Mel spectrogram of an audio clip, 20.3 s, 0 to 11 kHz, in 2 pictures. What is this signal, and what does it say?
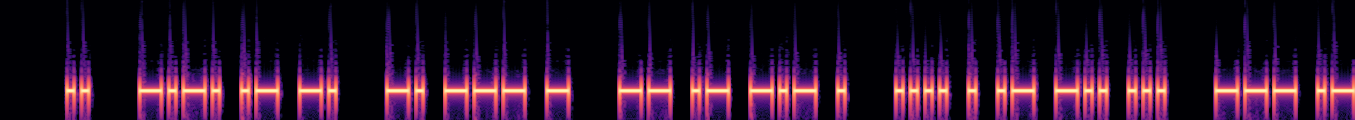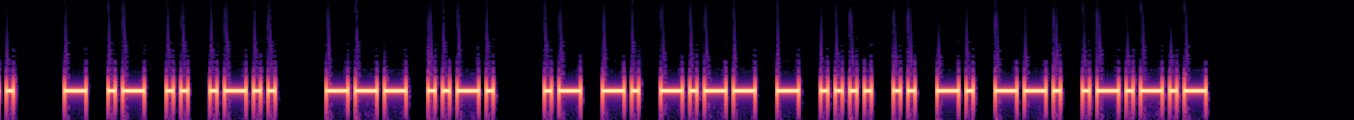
Morse code, heard as a keyed tone, about 22 wpm, 700 Hz. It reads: I CAN NOT MAKE HEADS OR TAIL OF ANYTHING.
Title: Sentences from Top 1000 Words - Review Part 3 - 22wpm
